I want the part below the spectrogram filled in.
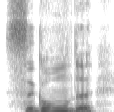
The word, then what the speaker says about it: seconde: Par seconde. It's spelled S-E-C-O-N-D-E, but it's pronounced S-E-G-O-N-D-E, seconde.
